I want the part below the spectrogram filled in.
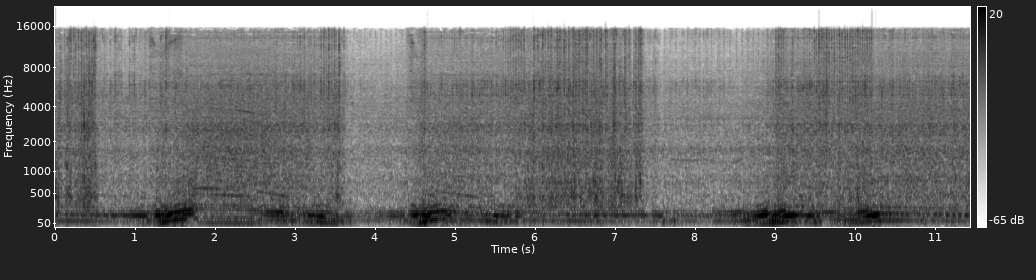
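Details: BMW E30 with S52 six-cylinder engine at idle: idle surges every few seconds with rough low thumping between; horrible engine noise, cause unknown.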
